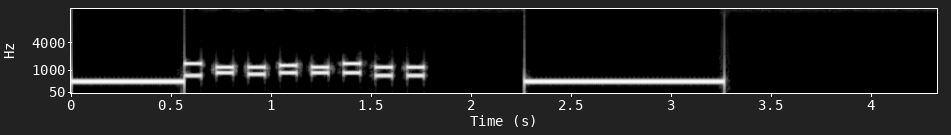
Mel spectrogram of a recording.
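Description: DTMF, heard as telephone touch tones, tones of about 110 ms. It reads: 37487911
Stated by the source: DTMF dialing tones from a dial-up modem connection.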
